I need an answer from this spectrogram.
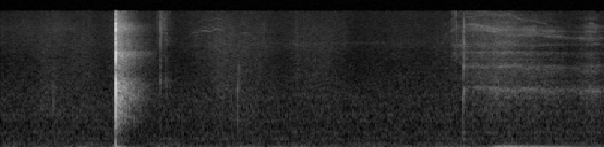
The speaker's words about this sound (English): I didn't need to do that. I clapped. I've been doing this for a lot of years. And I clap as though if I don't, the whole thing is ruined.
